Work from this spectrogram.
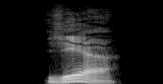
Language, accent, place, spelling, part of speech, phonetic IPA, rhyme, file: German, Germany, Berlin, jähr, verb, [jɛːɐ̯], -ɛːɐ̯, De-jähr.ogg
- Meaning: 1. singular imperative of jähren 2. first-person singular present of jähren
